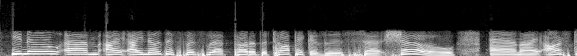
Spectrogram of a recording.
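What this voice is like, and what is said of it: British accent. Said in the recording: “I love that British accent”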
